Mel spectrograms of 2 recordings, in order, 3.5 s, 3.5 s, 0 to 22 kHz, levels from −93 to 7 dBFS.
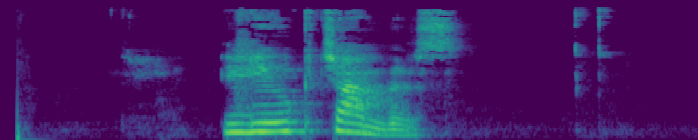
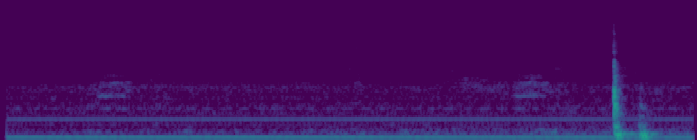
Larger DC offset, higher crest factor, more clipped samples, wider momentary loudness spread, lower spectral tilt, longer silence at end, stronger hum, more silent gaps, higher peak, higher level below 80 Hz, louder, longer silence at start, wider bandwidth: neither; second, 20 dB vs 28 dB; neither; first, 24 LU vs 16 LU; second, -3 dB/octave vs -7.5 dB/octave; first, 1.2 s vs 0 s; neither; neither; first, -4 dBFS vs -26 dBFS; first, -58 dBFS vs -70 dBFS; first, -20 LUFS vs -54 LUFS; first, 1.1 s vs 0.05 s; first, 17 kHz vs 13 kHz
